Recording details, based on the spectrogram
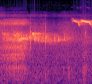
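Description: A robin singing in spring woodland in the Vosges Mountains, a thin high warbling phrase, clear but at moderate distance, with no voices over it.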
